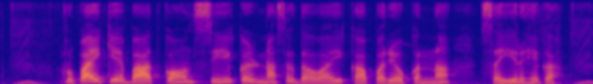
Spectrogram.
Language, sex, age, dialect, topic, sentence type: Hindi, female, 25-30, Garhwali, agriculture, question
